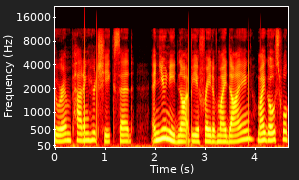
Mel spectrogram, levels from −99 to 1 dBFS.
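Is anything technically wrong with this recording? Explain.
Yes. The speech carries loud pops in three places. A double pop runs from 0.59 to 0.86 s. A single pop falls at 2.67 to 2.69 s. Another double pop spans 3.87 to 4.12 s. The first two peak about 15 dB above the speech and the last about 10 dB. Each is a sharp, brief thump laid over the talking, which continues underneath. The likely cause is a sudden voltage pulse from a plug, switch, static discharge or driver glitch.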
